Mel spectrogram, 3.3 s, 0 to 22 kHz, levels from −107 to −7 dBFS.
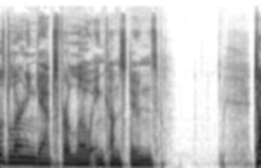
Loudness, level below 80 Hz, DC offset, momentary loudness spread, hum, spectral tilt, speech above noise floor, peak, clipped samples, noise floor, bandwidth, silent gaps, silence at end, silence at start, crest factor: -23 LUFS; -50 dBFS; under 0.1%; 11 LU; none; -6 dB/octave; 61 dB; -2 dBFS; under 0.1%; -83 dBFS; 15 kHz; none; 0 s; 0 s; 20 dB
